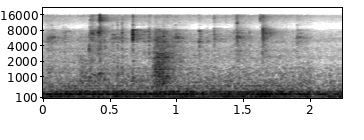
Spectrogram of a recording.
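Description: Faint crinkling and ticking of a small foil wrapper being unwrapped by hand, a few soft rustles, over a steady low hum.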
